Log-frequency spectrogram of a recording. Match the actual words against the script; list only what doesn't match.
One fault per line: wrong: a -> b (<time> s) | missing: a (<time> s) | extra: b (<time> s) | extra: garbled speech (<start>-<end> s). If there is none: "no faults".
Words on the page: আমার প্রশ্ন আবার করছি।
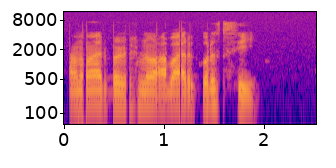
no faults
